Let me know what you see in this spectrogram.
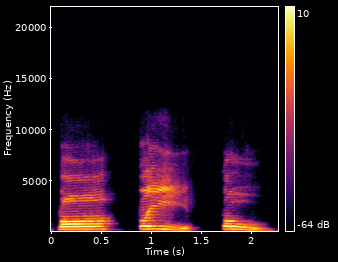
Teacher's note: Sifat huruf sod, dot, to, za ni ada nama sifatnya isti'la, maksudnya belakang lidah kena terangkat, diangkat, dan ada satu lagi sifat itba'. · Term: huruf to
